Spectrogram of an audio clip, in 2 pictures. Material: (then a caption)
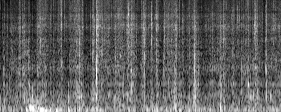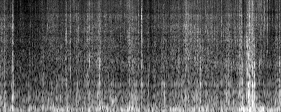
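Synthetic fabric. A green glittery fabric rose brooch with glitter-edged synthetic petals is squeezed and rustled with fingertips and long nails. The layered petals give a steady, close crinkling and crackling rustle with many bright, quick ticks throughout.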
